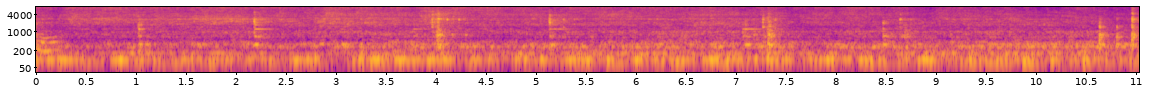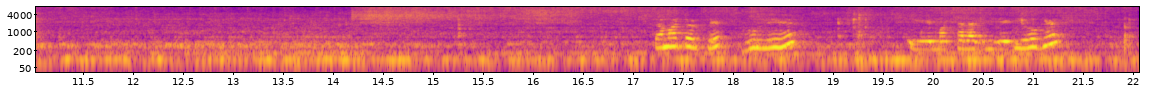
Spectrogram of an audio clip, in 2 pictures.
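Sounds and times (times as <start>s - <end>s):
masala sizzling in oil: 0.0s - 22.0s
spatula scraping pan: 0.2s - 11.2s.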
